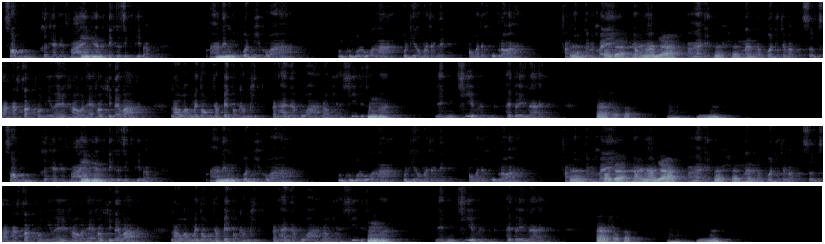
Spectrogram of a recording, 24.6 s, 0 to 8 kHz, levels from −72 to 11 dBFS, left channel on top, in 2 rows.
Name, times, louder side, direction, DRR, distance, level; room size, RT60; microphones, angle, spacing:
voice 1, 0.0-2.3 3.1-4.4 5.0-6.7 7.0-7.8 8.4-9.8 10.3-18.2 18.8-20.5 20.8-20.9 22.3-22.6, left 1 dB, 15° left, 2 dB, 2.3 m, -36 dB
voice 2, 1.2-1.5 3.2-3.5 8.5-8.8 9.0-10.1 10.7-11.3 17.8-18.1 21.2-21.8 22.7-23.1, right 2 dB, 35° right, 3 dB, 1.0 m, -25 dB
20.5 x 11.0 x 3.9 m, 0.86 s
head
